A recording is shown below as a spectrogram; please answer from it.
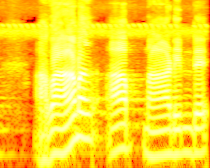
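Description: Night insects trilling steadily in a high, unbroken band beneath a man's speech.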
